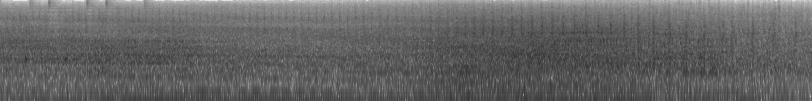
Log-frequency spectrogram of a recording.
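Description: Car engine running at low speed, a steady low hum that grows louder a few seconds in and then eases off.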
